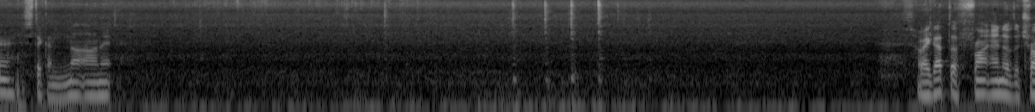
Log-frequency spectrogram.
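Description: A small plastic part clicks and rattles as a hand handles it.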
